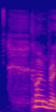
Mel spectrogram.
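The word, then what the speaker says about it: Coimbra: I hope I'm pronouncing that right coinbra.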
